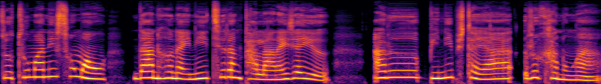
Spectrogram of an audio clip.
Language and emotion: Bodo, fearful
